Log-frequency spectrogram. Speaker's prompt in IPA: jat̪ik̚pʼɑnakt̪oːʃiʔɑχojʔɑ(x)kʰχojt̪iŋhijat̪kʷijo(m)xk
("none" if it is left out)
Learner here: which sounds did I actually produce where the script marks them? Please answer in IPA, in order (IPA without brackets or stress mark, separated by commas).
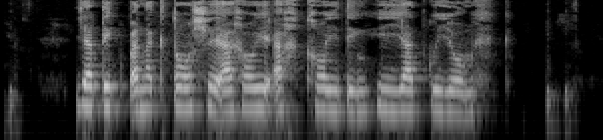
χ, m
